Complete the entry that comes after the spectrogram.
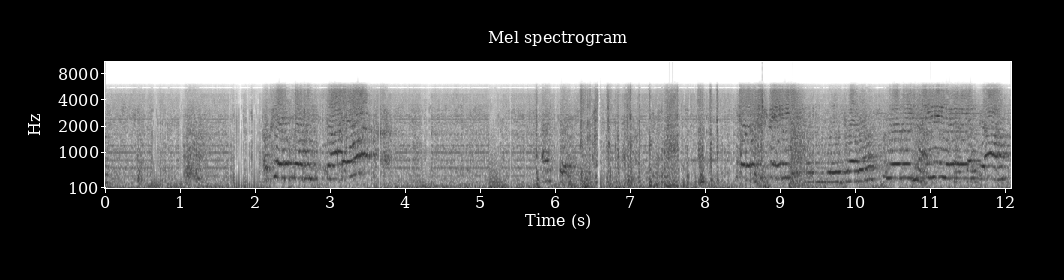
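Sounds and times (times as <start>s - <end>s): distorted knocks and thumps: 0.0s - 2.4s, 3.6s - 11.4s
girl's voice: 2.1s - 3.6s, 8.4s - 12.0s
rough rustling noise: 5.3s - 9.5s.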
